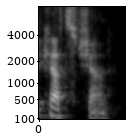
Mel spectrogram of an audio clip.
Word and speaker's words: Catachan: I was going to say, how do you pronounce it? Do you say Catachan? Yeah.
